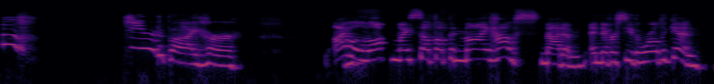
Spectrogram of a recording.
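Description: A woman's voice: high-pitched, very animated, a little slow, long pauses, a bit bright, exaggerated voice. A woman playing a bitter, proud society lady in a classical stage comedy, scornful and theatrical. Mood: bitter, wounded. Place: indoors at home, on a video call.

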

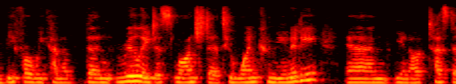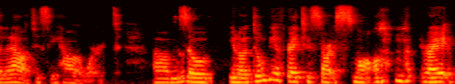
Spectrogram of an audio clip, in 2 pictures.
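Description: Relaxed low-voiced woman panelist. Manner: relaxed, many fillers, storytelling. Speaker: panelist, engineering leader. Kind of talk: video call panel discussion. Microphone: video call.

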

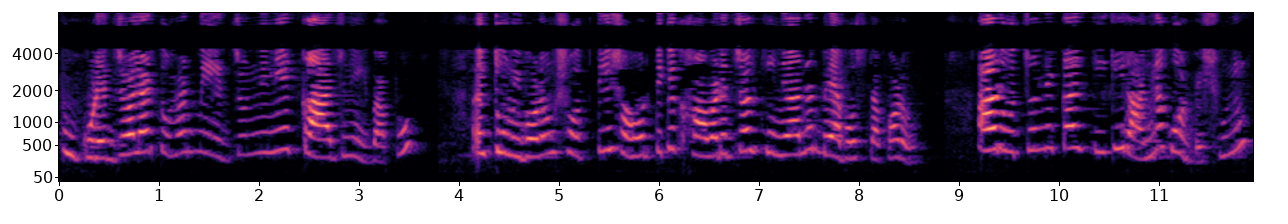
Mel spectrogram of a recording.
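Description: Lady doing a bossy village auntie cartoon neighbour, super high voice, nagging n scolding, full of opinions. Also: moderate pace. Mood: disdainful, bossy. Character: scolding, bossy village neighbour woman, an elder sister figure. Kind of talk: dramatised cartoon dialogue.

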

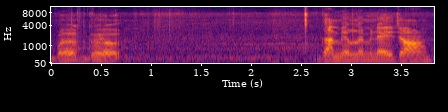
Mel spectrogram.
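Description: A woman's voice: a bass voice, steady tone, unhurried, noisy background. A middle-aged woman food vlogger chatting animatedly to viewers while eating in a car, recorded on a dashboard phone camera. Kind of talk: casual eating vlog. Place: inside a car.

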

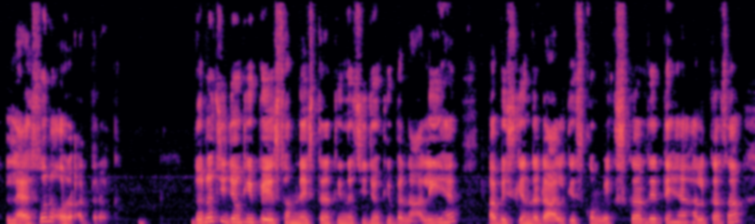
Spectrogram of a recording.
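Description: Calm woman narrating a home recipe. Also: mid-range voice, no room sound, studio quality. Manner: patient, instructive, addresses viewers directly. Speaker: cooking channel host. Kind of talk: step-by-step recipe voice-over.

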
